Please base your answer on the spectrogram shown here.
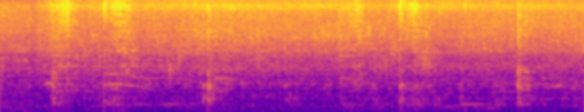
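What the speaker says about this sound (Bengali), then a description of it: "উচ্ছেটা আগে দিয়েছি, তারপরে একটু কুমড়োর ডাঁটাটা দিয়ে একটু হালকা ভাজা হলে তারপরে কুমড়ো আর আলু দেবো" Bitter gourd and pumpkin stems stir-frying in a pan, a steady loud sizzle with repeated scraping stirs of a spatula, close and alone without talk.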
